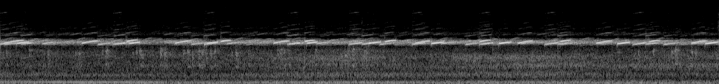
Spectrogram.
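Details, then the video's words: Dusk frog chorus, many callers trilling at once in fast, high-pitched pulses that swell and dip slightly every half second or so, over a soft low hum early on. "Frogs At Dusk"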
